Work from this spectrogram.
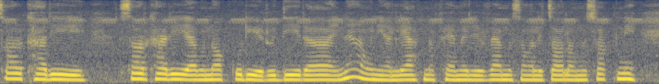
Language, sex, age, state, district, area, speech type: Nepali, female, 30-45, West Bengal, Kalimpong, rural, spontaneous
